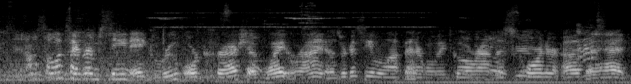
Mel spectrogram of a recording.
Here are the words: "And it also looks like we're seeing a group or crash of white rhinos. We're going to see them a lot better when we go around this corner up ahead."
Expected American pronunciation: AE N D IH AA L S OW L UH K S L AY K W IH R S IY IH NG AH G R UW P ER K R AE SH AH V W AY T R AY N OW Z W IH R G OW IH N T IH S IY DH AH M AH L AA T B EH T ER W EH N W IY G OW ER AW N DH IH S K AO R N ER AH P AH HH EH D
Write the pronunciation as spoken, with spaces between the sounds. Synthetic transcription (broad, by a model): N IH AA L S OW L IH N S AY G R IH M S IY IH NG AH G R UW P ER K R AE SH AH V W AY T R AY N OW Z W IH R G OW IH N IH S IY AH M AH L AA T B EH T ER W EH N W IY G OW ER AW N DH IH S K AO R N ER AH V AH HH EH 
